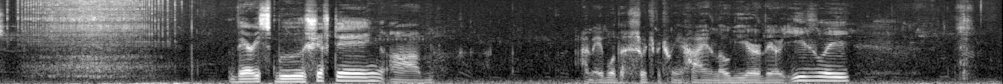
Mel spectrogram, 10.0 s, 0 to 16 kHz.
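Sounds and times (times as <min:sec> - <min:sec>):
bicycle chain running through gears: 0:00.0 - 0:01.8.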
